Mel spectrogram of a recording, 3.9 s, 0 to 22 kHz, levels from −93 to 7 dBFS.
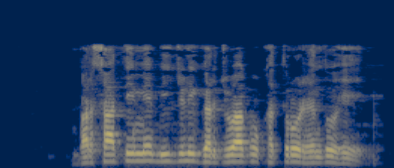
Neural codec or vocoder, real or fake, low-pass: none; real; 7.2 kHz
